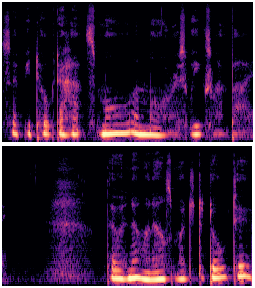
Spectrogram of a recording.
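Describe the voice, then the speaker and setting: Whispering and soft-spoken, the speaker keeps a moderate pace and a gentle tone. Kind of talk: ASMR bedtime story reading. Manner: soft-spoken, gentle, relaxing; whispered in places.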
